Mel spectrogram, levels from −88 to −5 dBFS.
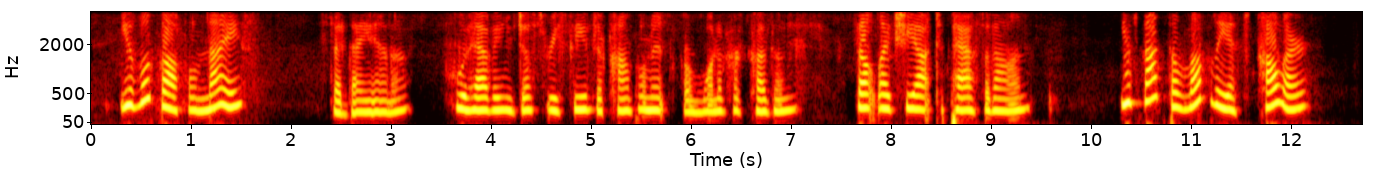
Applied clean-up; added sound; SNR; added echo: neural mask model Resemble Enhance denoiser.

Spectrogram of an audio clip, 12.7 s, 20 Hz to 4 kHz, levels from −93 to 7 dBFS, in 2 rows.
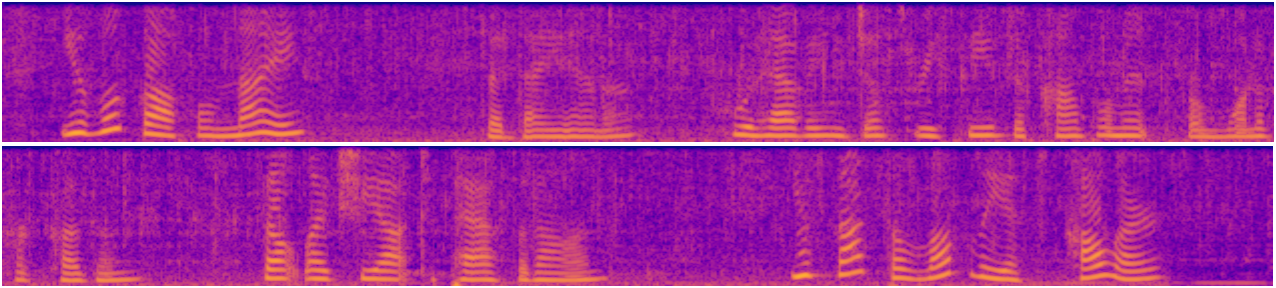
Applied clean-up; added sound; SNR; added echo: none; Crack + Liquid; 17 dB; none.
